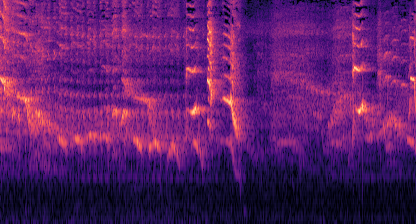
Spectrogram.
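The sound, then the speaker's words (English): Sumatran laughing thrushes in a forest aviary in the mountains of West Java call in a loud, continuous chorus of harsh squawks and chattering cries, with sharper bursts standing out near the middle and toward the end. No one speaks. “Yeah, these noisy characters are Sumatran laughing thrushes.”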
